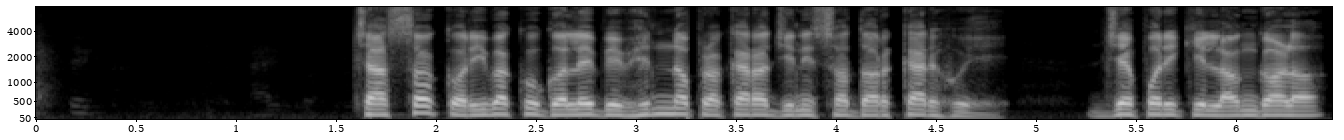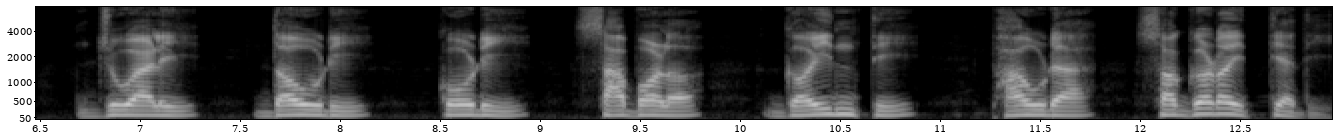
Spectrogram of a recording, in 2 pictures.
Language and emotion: Odia, neutral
